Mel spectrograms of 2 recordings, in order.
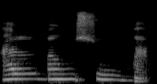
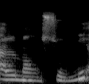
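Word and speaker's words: الموسومة: Ketahuan nih, mansub bil fathah al-mausuma. Jadi ketika ditanya bacanya apa, al-mausumi atau al-mausumu? Bacanya adalah al-mausuma karena dia adalah naat kata sifat dari bahsi. Bahsi sendiri adalah isim anna yang mansub.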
